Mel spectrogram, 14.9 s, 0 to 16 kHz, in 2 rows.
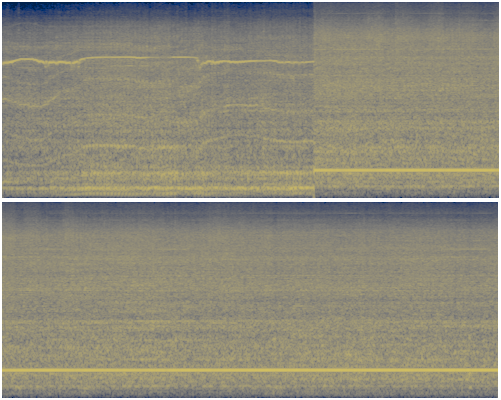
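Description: A DeWalt 18V cordless drill runs for the first few seconds, its bit boring into a wooden board, with a whine that wavers under load. It cuts off abruptly to a shop vacuum running steadily with one steady tone, sucking up sawdust through its ribbed hose.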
